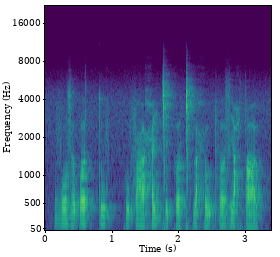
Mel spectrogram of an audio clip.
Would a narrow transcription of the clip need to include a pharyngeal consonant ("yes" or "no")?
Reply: yes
